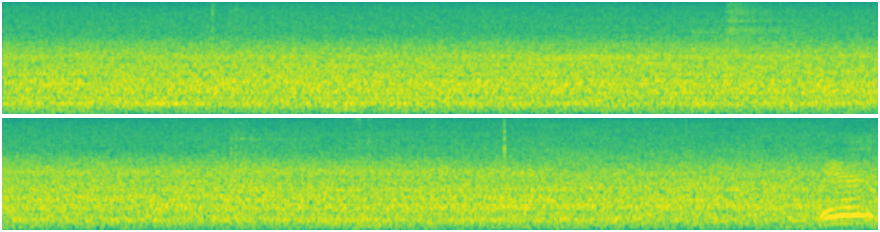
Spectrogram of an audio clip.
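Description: Steady rushing noise at an even level, with no rhythm or pitched tone in it.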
